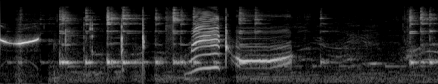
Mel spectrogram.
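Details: Caged pet parrot talking: a jumble of whistled, squeaky and voice-like syllables with a sliding rising call and a long drawn note, followed by a person saying "mithu" repeatedly.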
